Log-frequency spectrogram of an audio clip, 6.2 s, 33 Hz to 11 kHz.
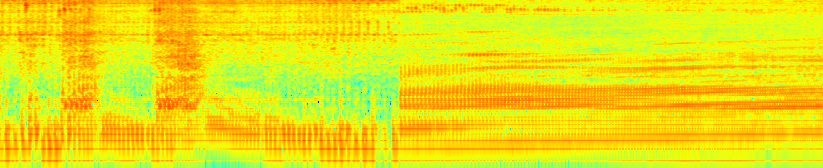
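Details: Honda Grom single after installing a DHM S1 camshaft, adjusting valve clearances and refitting the exhaust: catches after a brief crank and settles into a smooth, even idle with no ticking or knocking. Normal.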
